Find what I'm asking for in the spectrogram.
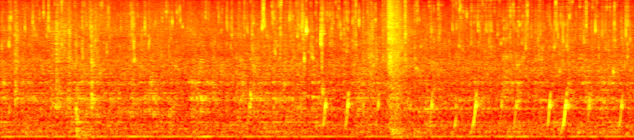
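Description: An aquarium filter runs with its filter floss pulled out, water bubbling and trickling continuously in close view, with scattered small splashes and gurgles over a steady low hum from the pump.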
